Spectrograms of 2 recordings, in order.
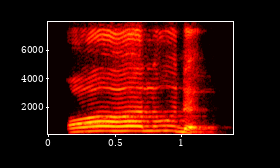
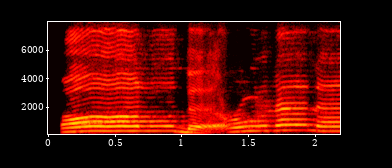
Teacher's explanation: jangan lama dulu mentang-mentang di depannya ada waw ya. Itu langsung masuk ke da. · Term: qalqalah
